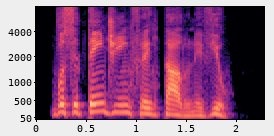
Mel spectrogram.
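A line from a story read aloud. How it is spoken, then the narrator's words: Plain. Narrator (Portuguese): disse Rony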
